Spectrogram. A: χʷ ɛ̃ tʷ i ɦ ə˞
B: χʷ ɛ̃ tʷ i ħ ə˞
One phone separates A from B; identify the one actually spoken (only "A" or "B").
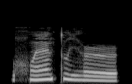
A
